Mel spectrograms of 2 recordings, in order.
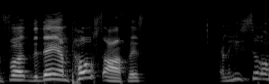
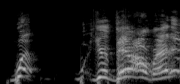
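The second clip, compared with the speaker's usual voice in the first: high, loud disbelieving what; shocked; 11 semitones higher, 12 dB louder than usual. Retold or imitated. To her man on the phone, shocked and loud. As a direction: caught off guard on the phone.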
